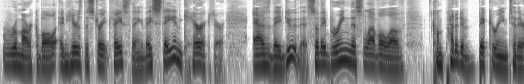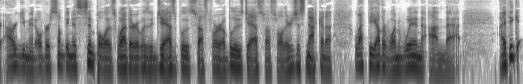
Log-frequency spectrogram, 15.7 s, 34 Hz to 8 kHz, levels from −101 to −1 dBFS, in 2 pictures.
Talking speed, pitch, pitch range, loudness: 220 wpm, 105 Hz, 95-120 Hz, -21 LUFS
